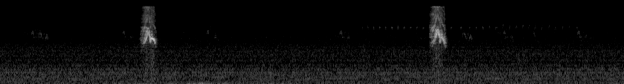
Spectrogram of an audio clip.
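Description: Young bird giving two short, loud calls about three seconds apart, with faint chirping in between.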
